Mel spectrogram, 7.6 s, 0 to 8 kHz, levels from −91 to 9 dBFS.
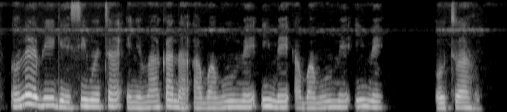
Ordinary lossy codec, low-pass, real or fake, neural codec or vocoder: none; 7.2 kHz; real; none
